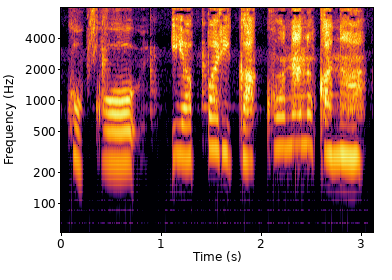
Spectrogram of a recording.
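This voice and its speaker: A woman playing a frightened teenage schoolgirl in a Japanese horror game, girlish and expressive in her fearful delivery. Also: sits high, takes it slowly, a little hiss or hum. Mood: worried.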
